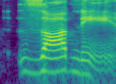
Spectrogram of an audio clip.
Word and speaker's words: Xobni: Or there's a company called Zobni, and it's spelled X-O-B-N-I, and that's inbox spelled backwards.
